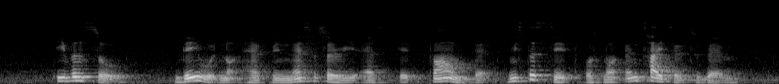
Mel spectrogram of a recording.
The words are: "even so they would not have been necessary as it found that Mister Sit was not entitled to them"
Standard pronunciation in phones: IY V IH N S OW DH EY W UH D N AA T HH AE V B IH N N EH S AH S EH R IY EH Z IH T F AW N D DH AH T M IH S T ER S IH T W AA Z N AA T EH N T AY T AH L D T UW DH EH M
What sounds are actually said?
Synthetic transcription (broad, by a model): IY V IH N S OW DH EY W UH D N AA T HH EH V B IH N N EH S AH S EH R IY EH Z IH T F AW N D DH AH T M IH S T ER S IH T W AA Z N AA T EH N T AY T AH D T UW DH EH M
